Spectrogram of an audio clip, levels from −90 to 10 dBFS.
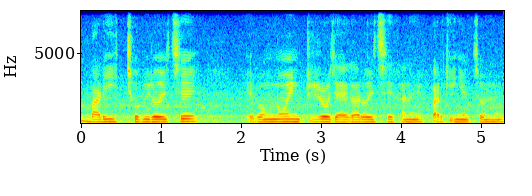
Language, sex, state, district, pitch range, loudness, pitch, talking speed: Bengali, female, West Bengal, North 24 Parganas, 165-180 Hz, -16 LUFS, 175 Hz, 145 wpm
